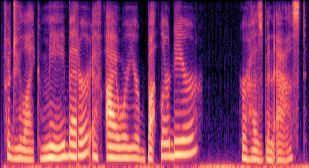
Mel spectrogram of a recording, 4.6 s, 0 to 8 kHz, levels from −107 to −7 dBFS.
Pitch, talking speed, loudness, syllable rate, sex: 195 Hz, 180 wpm, -17 LUFS, 4.9 syllables/s, female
